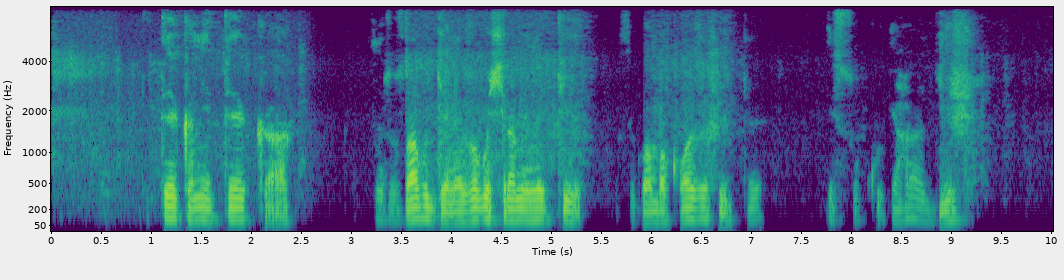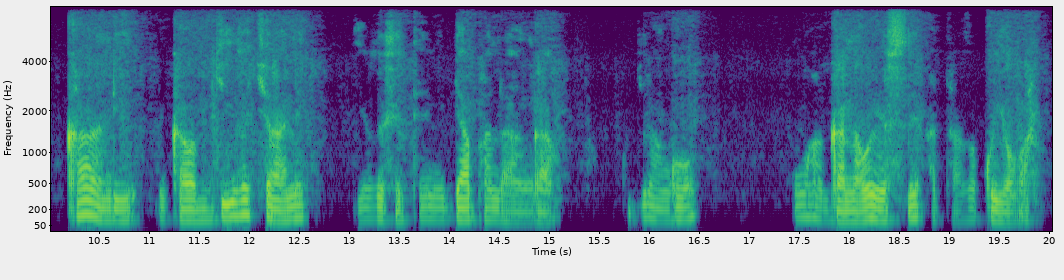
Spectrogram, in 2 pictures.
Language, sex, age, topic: Kinyarwanda, female, 18-24, health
